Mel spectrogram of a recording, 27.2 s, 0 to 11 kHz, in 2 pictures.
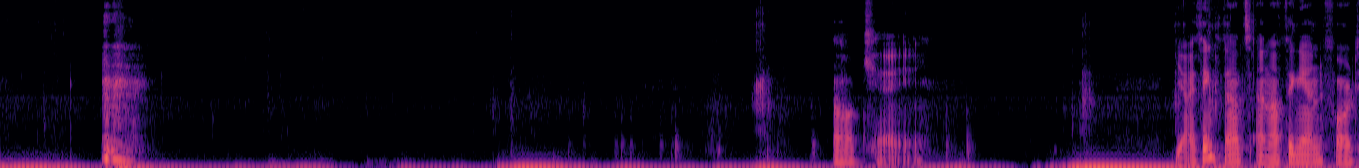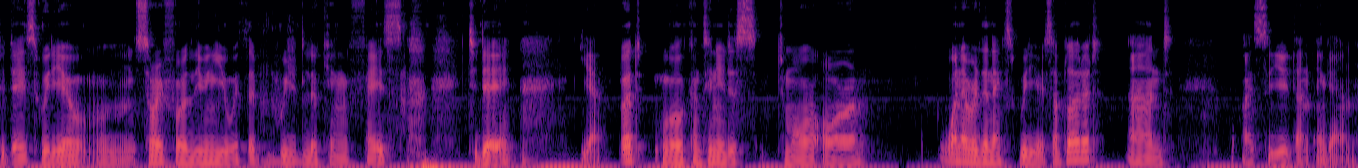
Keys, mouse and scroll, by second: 0.0 g, 0.6 right click, 1.5 g, 2.7 g, 3.2 r, 3.7 r, 4.9 Tab, 10.9 middle click, 12.1 Tab, 12.5 Tab, 12.8 z, 27.1 middle click.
